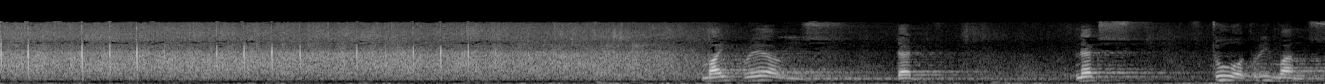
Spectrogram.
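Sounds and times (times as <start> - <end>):
audience applause for the choir: 0.0 - 7.1
speech: 7.1 - 9.3, 10.8 - 11.4, 12.1 - 13.2.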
